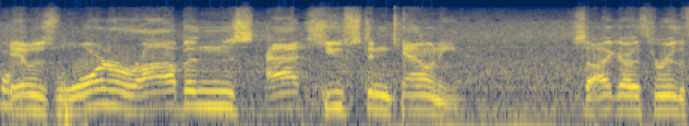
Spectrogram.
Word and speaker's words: Houston: what do you mean it's not Houston County it's it's spelled like Houston so it's housed in it's Houston it's Houston County yeah yeah I well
